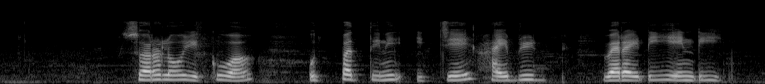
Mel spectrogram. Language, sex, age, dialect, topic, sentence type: Telugu, female, 18-24, Utterandhra, agriculture, question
